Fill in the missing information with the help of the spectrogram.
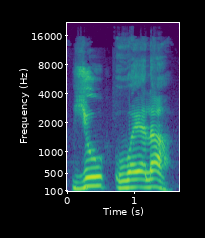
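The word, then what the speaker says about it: uvula: इसका उच्चारण होता है ये वाला, यूवयला। यूवयला होता है जो लटकी हुई सी संरचना।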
